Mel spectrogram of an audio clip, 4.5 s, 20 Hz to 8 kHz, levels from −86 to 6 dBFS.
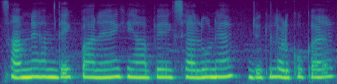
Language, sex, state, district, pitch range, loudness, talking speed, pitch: Hindi, male, Delhi, New Delhi, 265-280 Hz, -12 LUFS, 225 wpm, 275 Hz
